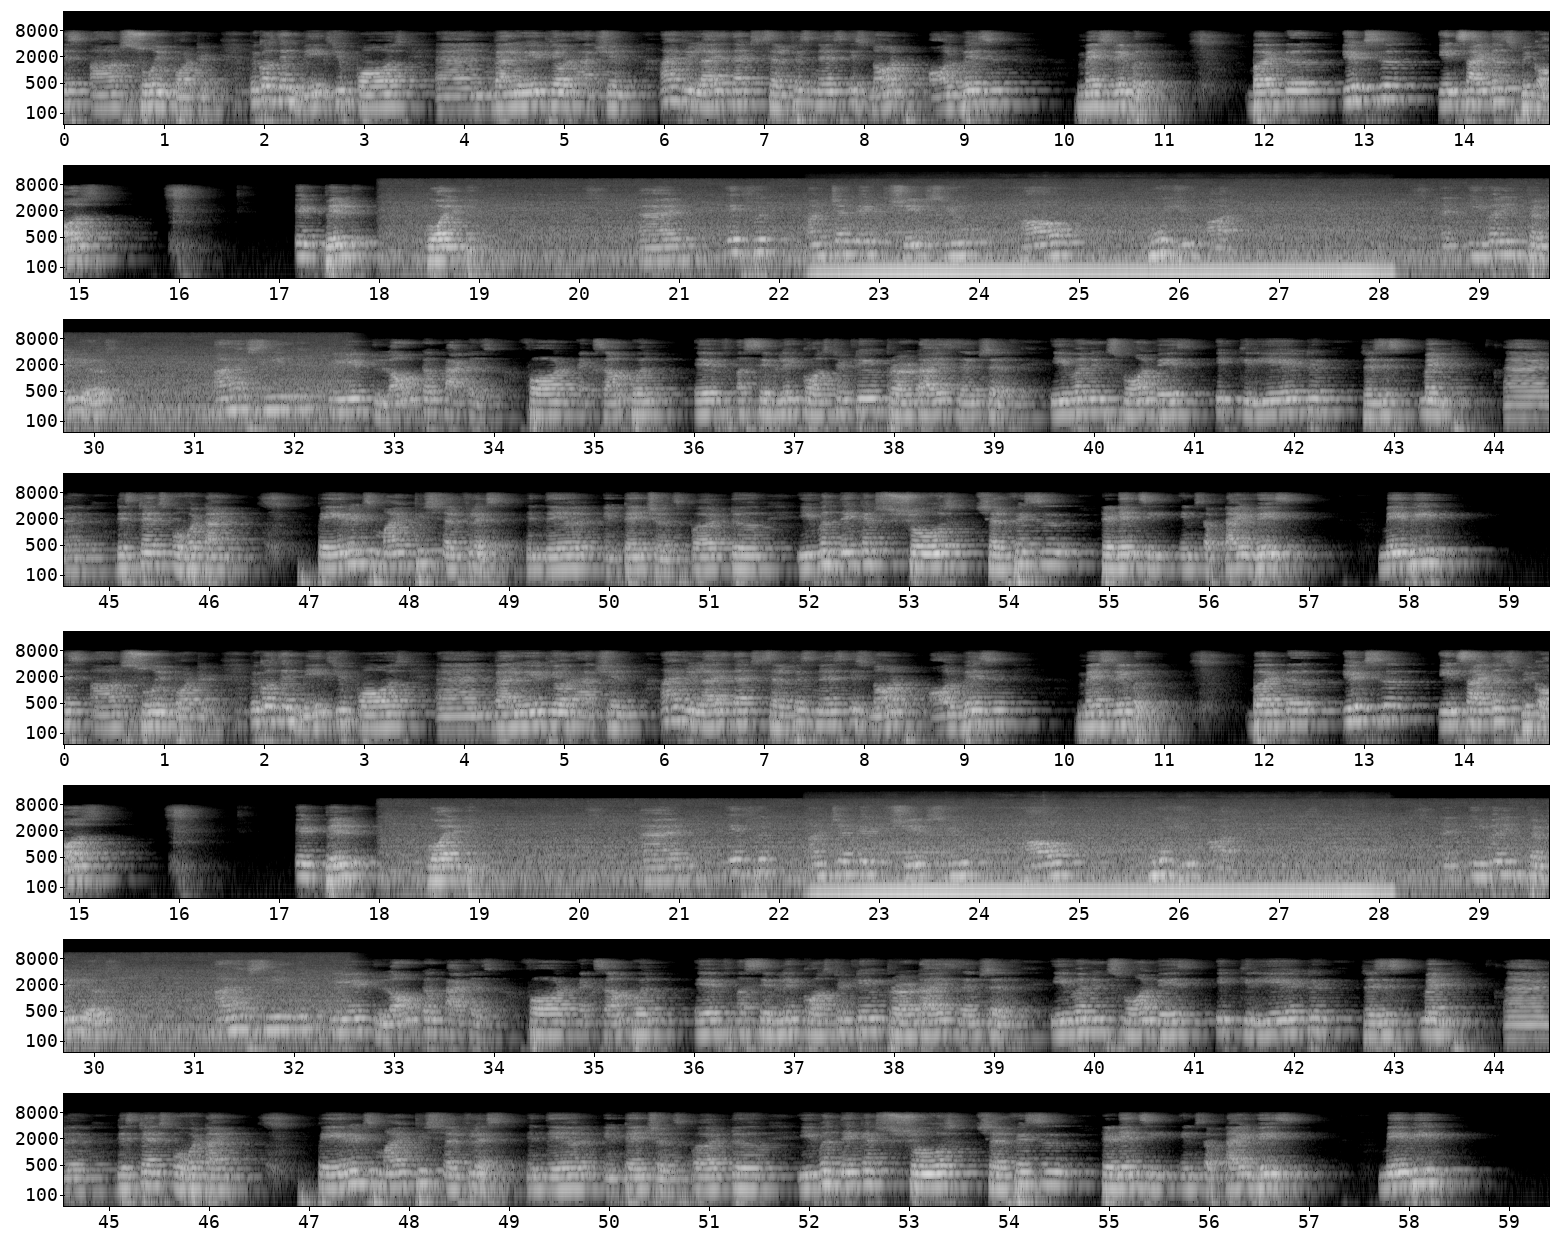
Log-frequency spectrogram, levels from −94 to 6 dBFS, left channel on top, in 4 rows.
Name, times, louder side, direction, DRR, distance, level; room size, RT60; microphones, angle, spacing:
voice 1, 0.0-3.4 3.7-5.6 6.0-8.4 8.6-9.4 10.1-10.8 11.3-11.5 11.9-12.4 12.8-13.4 13.8-15.2 15.9-16.1 17.2-17.8 18.5-19.0 20.1-20.2 20.6-21.1 21.5-21.9 22.3-23.9 24.3-24.9 25.6-26.6 28.4-30.2 31.2-34.0 34.3-35.6 36.0-39.2 39.6-40.9 41.2-42.3 42.7-43.5 44.1-44.7 45.1-46.2 46.5-46.7 47.1-48.9 49.2-51.5 51.9-54.5 54.9-56.8 57.7-58.3, left 1 dB, 65° left, -7 dB, 0.6 m, -26 dB
sound 1, 18.0-32.6, equal, 10° right, 0.7 m, -37 dB
sound 2, 22.2-28.1, right 1 dB, 35° right, 0.3 m, -24 dB
2.9 x 2.3 x 2.4 m, 0.82 s
head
